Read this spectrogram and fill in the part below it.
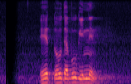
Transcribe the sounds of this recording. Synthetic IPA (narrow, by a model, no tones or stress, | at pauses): eɦet̪oɦut̪ɛbuɡinːen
